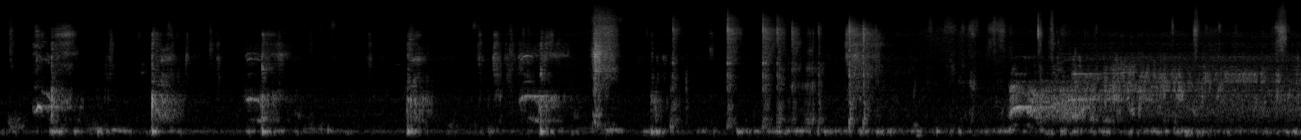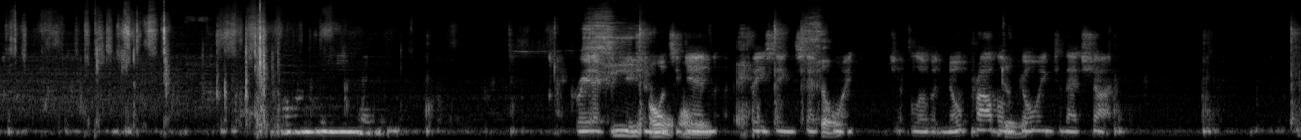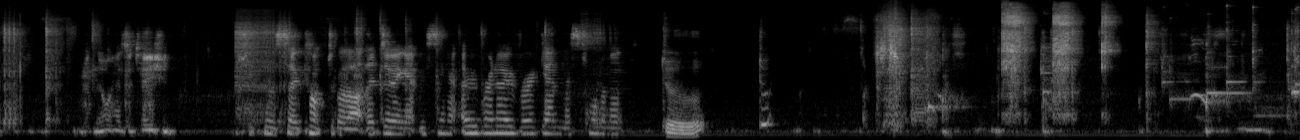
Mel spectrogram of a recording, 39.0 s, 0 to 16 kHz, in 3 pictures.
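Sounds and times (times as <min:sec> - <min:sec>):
steady low hum: 0:00.0 - 0:34.7.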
